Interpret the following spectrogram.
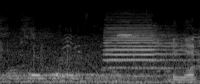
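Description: Basketball arena horn from the scorer's table sounding once, a steady buzz lasting under a second, signalling a substitution at a dead ball after a foul.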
